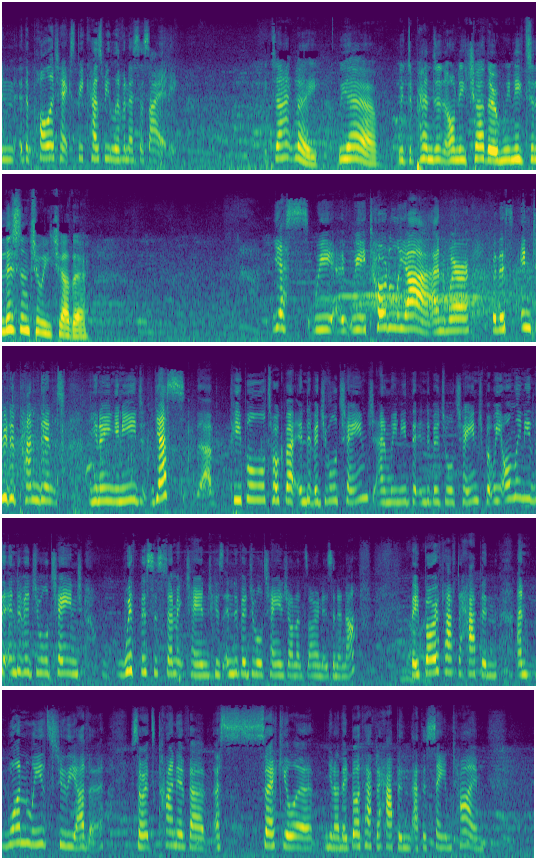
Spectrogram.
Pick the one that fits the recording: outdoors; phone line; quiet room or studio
outdoors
